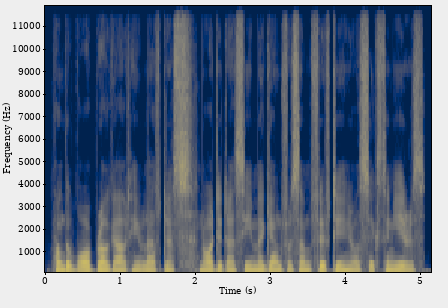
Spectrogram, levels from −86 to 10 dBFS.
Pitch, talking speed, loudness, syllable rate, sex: 130 Hz, 235 wpm, -16 LUFS, 5.1 syllables/s, male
